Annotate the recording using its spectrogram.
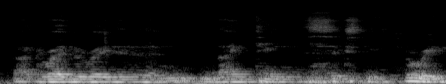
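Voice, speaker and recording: A man is talking with noticeable background noise. Audible room echo surrounds his voice. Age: 80s+. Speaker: poet. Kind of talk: spoken word performance. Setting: stage with audience.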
